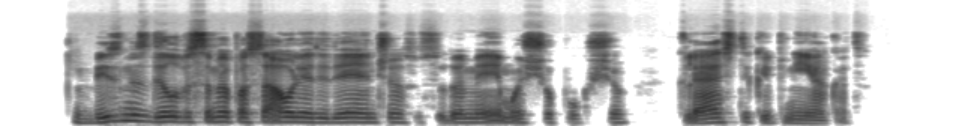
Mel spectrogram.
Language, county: Lithuanian, Panevėžys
